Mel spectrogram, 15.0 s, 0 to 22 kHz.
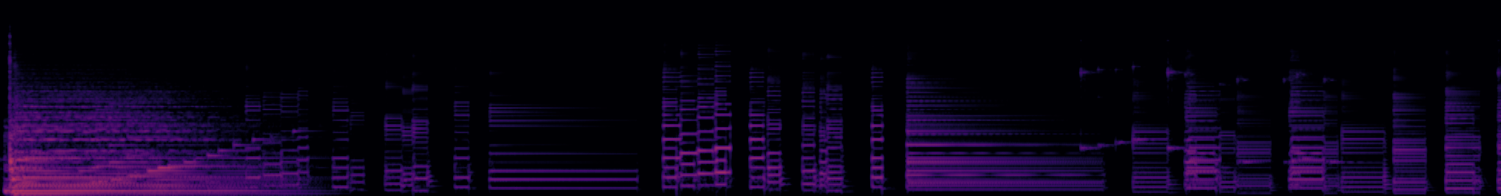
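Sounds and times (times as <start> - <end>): plucked guitar-like music: 0.0 - 3.2.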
